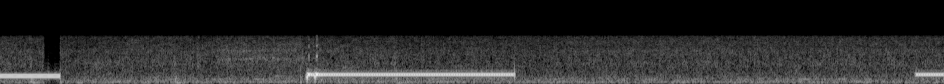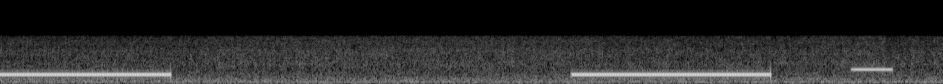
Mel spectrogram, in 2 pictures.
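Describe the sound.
A telephone line plays a tone during a call transfer: three long, steady, low beeps about two seconds each, separated by stretches of hiss, then a brief higher beep at the end.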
